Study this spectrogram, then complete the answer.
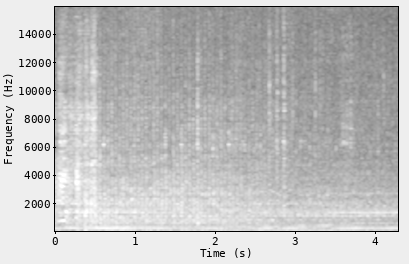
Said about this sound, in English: He pulls the tractor into the barn the way he has 100 times before.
